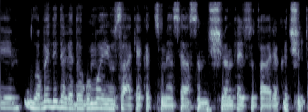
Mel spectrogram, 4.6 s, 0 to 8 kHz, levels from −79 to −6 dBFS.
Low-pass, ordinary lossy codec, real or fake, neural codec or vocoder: 7.2 kHz; AAC, 48 kbps; real; none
